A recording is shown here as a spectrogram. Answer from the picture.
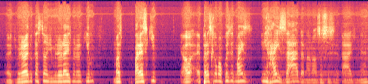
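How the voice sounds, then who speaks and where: A man with a fairly high pitch races along at a very fast pace with ordinary pitch variation and big swings in loudness, in a dry, close sound with no echo. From Rio de Janeiro, raised mostly in Rio Grande do Sul. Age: 30s. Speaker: economist and political strategist. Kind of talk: podcast interview. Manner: hesitant, many fillers.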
